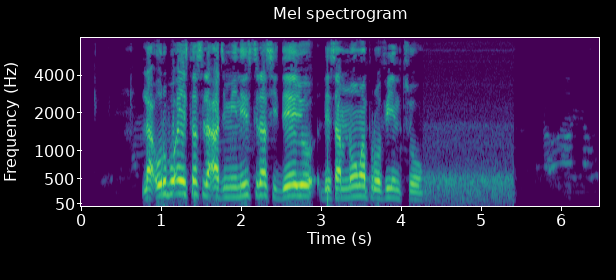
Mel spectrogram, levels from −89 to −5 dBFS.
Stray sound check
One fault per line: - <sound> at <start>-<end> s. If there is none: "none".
none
